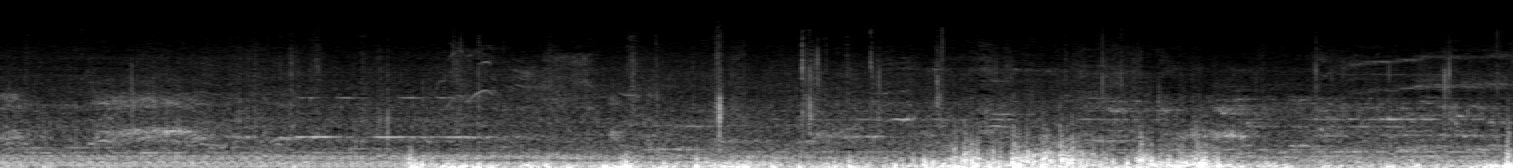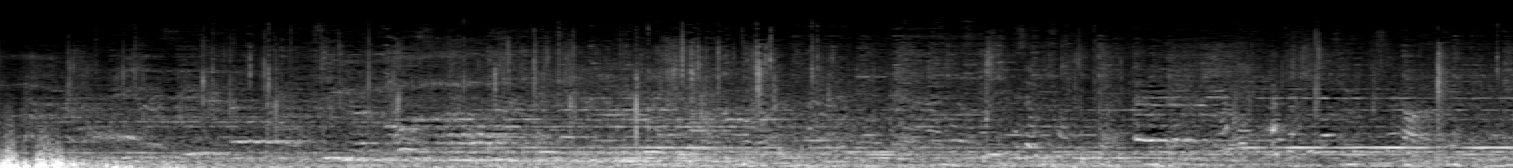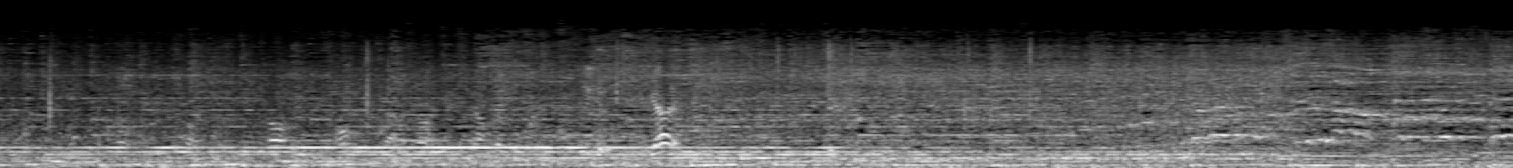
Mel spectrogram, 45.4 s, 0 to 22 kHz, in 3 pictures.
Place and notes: jefferson square, then soundgarden record shop
street sounds, soundgarden
Syracuse, NY, USA, 30 January, 02:08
